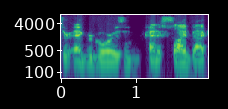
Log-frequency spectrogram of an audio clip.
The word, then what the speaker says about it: egregores: question and I'll say egregores or egregores and kind of slide back and forth so we're all saying it improperly and I've been told the first G is silent as in Gnome so just a little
